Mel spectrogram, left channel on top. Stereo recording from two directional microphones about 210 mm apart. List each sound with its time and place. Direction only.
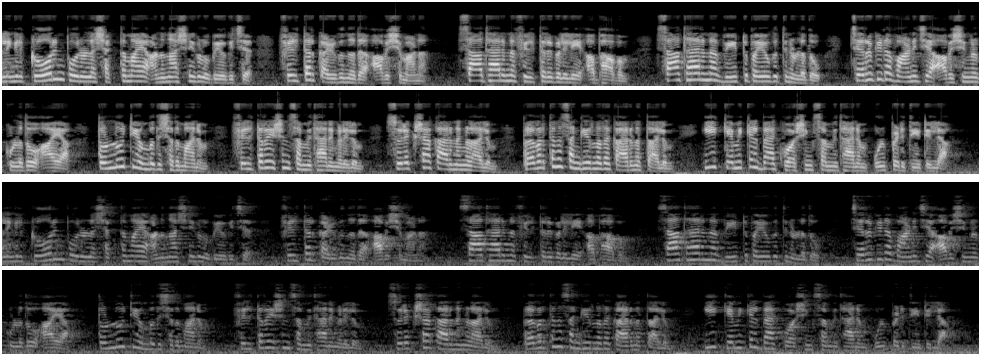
0.0 s a woman's voice: 40° left (ahead or behind)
